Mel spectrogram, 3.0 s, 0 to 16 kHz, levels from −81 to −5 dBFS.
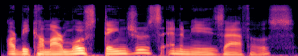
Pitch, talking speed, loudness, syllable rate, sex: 105 Hz, 140 wpm, -18 LUFS, 5.3 syllables/s, male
